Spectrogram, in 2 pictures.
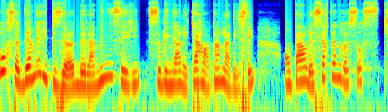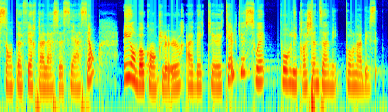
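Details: Adult woman speaking French; normal fluent speech.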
